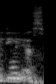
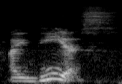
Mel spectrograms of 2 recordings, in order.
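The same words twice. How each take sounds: First: The stress is on the first syllable. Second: The stress is on the second syllable. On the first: The speaker calls it wrong. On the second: The speaker calls it right. "but the stress is on the second syllable"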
